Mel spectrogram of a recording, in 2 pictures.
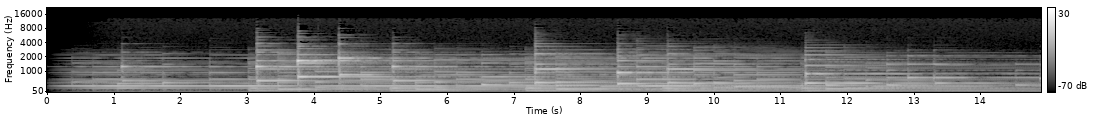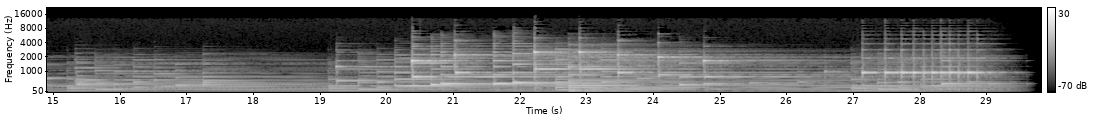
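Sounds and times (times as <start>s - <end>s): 
meditation piano music: 0.0s - 29.8s.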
